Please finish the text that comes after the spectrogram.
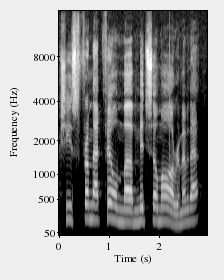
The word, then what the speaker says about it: Midsommar: No, it's called Midsommar. Very well. Midsummer. Midsummer. Is that what it means? Yes, Why don't they just say bloody midsummer? they do. No, they say Midsommar. It's spelled entirely different.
